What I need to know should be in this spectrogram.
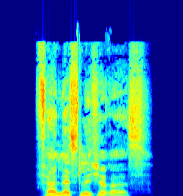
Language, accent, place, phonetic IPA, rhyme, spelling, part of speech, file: German, Germany, Berlin, [fɛɐ̯ˈlɛslɪçəʁəs], -ɛslɪçəʁəs, verlässlicheres, adjective, De-verlässlicheres.ogg
- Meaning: strong/mixed nominative/accusative neuter singular comparative degree of verlässlich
